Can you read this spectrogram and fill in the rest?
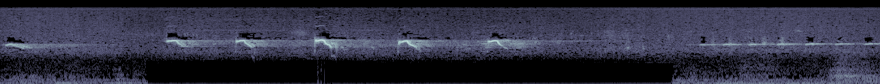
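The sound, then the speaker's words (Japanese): Little ringed plover calls: five sharp, high, down-slurred whistles at a steady, unhurried pace, close and clear in a quiet setting, framed by fainter thin piping at the start and end. “コチドリの食べ物は干潟に住むカニやゴカイなどです。”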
